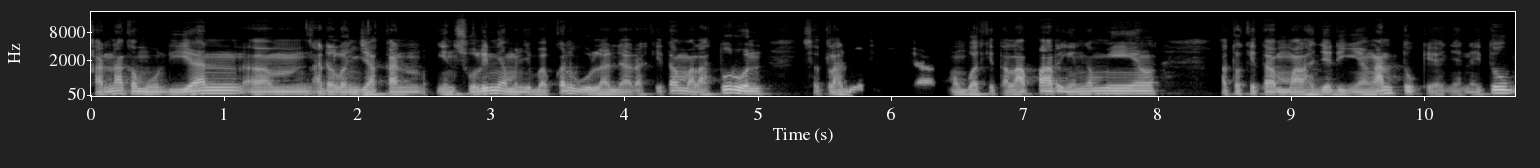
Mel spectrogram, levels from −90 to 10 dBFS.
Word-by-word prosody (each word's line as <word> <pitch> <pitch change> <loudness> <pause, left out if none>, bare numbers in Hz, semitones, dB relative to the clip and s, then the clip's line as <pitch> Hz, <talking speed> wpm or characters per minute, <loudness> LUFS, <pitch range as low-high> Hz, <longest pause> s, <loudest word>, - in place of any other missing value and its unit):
Karena 110 +6 0
kemudian, 120 +5 +3
mmm, 105 +1 -1
ada 105 -1 0
lonjakan 105 0 -1
insulin 110 +5 +2
yang 115 - +2
menyebabkan 95 +4 -1
gula 100 -2 +1
darah 95 0 -4
kita 130 +6 -3
malah 105 -7 0
turun 120 -7 +5 0.3
setelah 100 -1 -5
2, 105 - -4
3 - - -44
jam 90 -1 -7 0.2
membuat 100 0 -2
kita 100 - -7
lapar, 115 +4 +2
ingin 110 +2 0
ngemil, 125 0 +3 0.6
atau - - -4
kita 105 - -1
malah 100 -1 +1
jadinya 95 -1 -1
ngantuk 140 -7 -1
ya, 90 - -7
dan 90 0 -12
itu 145 +9 +3
105 Hz, 170 wpm, -24 LUFS, 100-120 Hz, 0.6 s, turun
